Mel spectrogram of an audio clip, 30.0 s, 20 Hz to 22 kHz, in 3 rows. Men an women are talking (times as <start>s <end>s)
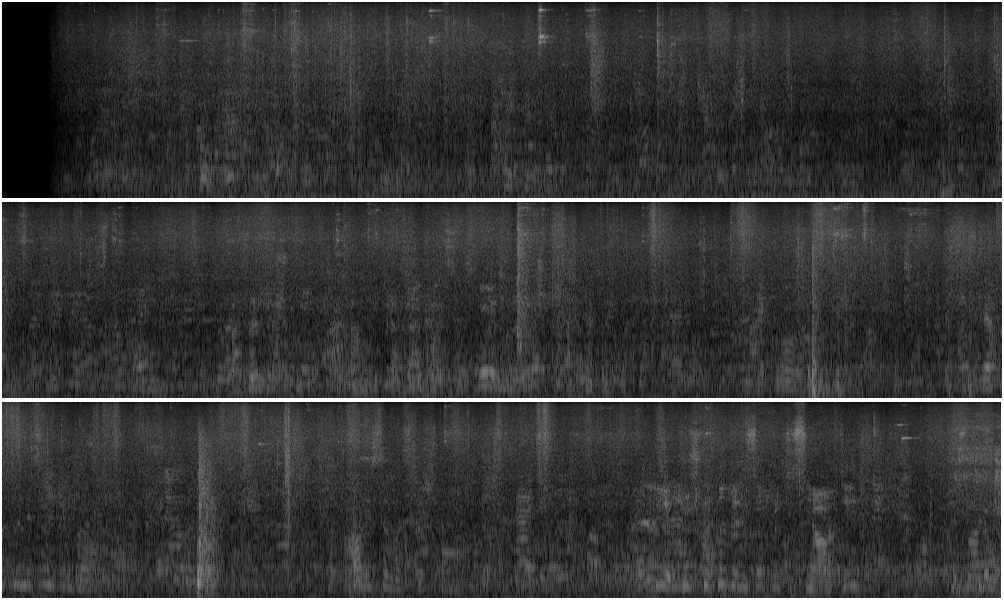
29.4s 29.9s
